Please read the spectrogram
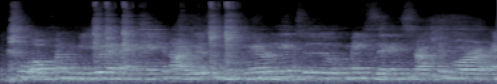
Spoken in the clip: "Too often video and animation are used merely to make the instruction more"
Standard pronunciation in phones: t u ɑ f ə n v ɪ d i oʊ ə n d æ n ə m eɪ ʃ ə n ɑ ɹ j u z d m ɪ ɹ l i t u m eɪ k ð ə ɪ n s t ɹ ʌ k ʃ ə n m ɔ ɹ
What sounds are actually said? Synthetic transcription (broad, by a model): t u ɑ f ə n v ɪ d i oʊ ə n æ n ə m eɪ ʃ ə n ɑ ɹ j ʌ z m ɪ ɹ l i t u m eɪ k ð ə ɪ n s t ɹ ʌ k ʃ ə n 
